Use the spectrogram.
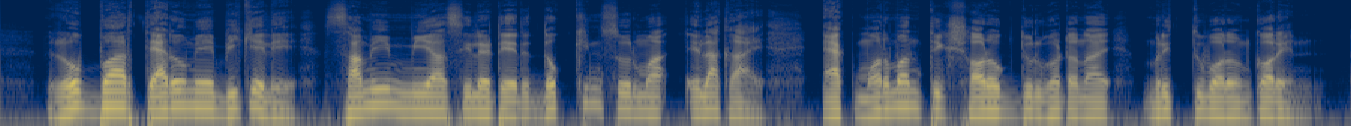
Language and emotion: Bengali, neutral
